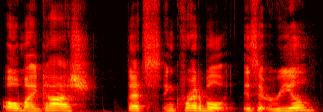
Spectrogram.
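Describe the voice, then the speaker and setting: A man voicing an excitable, childlike young woman in a game story, gushing and pleading eagerly. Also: high-pitched, unhurried, voice pushed up. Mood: excited.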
